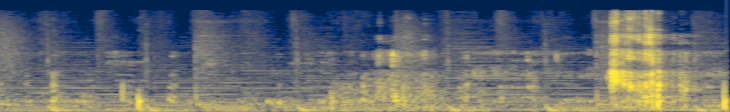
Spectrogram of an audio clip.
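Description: Crunchy kerupuk crackers are bitten and chewed alongside rice and salted fish in a sequence of close, crisp crunches, with a louder burst of crunching near the end.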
